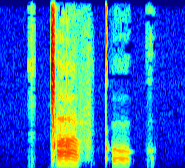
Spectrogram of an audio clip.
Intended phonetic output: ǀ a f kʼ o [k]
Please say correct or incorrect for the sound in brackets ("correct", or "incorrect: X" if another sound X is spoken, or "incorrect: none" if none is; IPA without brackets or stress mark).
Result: correct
